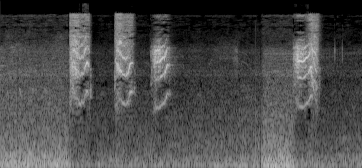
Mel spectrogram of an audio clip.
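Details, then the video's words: Female Double-collared seedeater call used to stir up males: four short, high, slurred chip notes spaced irregularly over about three seconds, over a faint low rumble. "Piado de Fêmea de Coleiro para Esquentar Coleiro"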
